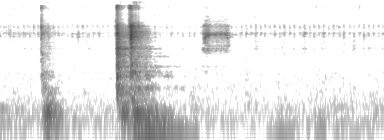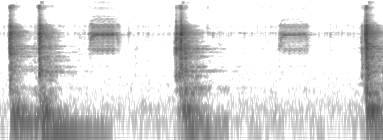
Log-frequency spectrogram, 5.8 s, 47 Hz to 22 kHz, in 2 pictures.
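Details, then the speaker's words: L-Twoo Ae wireless-to-cable rear shifter on a 9-speed cassette using the app's 10-speed setting, after adjustment: short crisp servo whirs, each followed by a clean click as the chain drops onto the next cog; shifting properly. "Alrighty, so that's working quite nicely there."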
